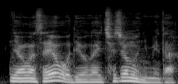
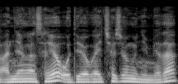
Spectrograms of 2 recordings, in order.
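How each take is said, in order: First: The voice sounds off-axis with more room reflection. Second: The voice sounds close, clear and direct. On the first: The listener can sense the space the speaker is in. "두 번째는 마이크에서 빗나가서 말씀하셨어요" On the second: The speaker seems to be right beside the listener. "처음에는 마이크 앞에서 말씀하셨고"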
